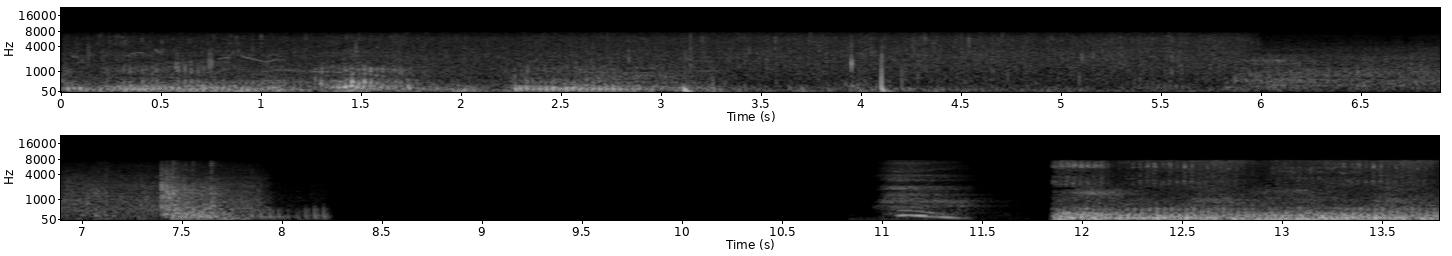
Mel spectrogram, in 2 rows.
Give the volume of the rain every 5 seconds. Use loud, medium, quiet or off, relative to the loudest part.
loud, loud, off.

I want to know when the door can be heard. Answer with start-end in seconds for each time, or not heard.
6.9-7.9.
